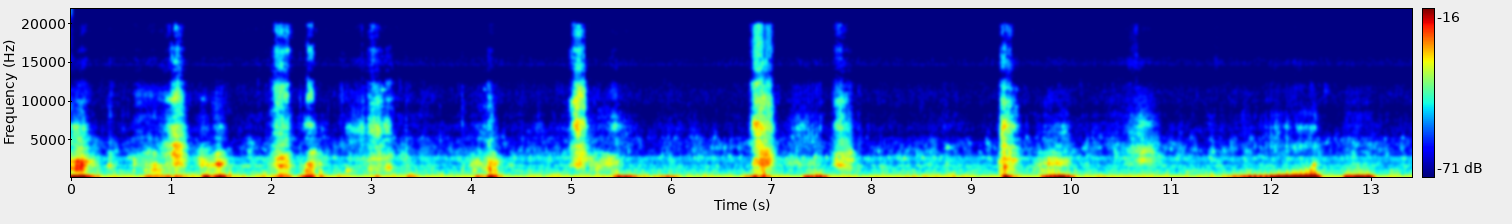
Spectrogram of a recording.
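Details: Very relaxed, overweight female dog snoring while asleep: low rumbling snores with soft breathy bursts at irregular intervals, one louder snort near the end.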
